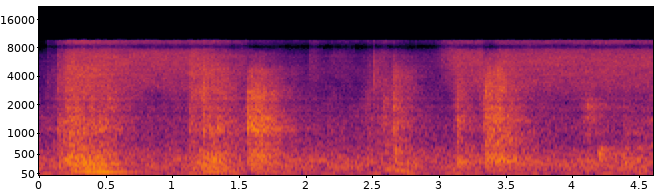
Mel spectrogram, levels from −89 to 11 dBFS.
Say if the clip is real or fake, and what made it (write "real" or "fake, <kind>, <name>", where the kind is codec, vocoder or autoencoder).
fake, autoencoder, DAC-VAE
